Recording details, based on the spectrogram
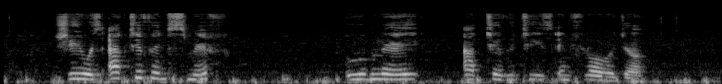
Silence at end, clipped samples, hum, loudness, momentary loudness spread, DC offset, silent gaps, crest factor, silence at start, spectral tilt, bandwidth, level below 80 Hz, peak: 0 s; under 0.1%; none; -25 LUFS; 19 LU; under 0.1%; none; 22 dB; 0.05 s; -4 dB/octave; 12 kHz; -48 dBFS; -6 dBFS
